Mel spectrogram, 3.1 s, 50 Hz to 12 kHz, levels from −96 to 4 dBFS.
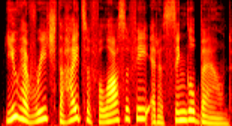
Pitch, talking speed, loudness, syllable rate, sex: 200 Hz, 215 wpm, -19 LUFS, 5.4 syllables/s, female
